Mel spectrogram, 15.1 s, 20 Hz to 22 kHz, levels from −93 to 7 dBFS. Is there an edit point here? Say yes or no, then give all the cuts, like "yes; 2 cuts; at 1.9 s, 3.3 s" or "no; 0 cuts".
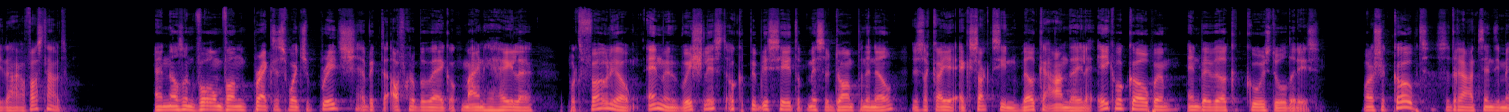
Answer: yes; 2 cuts; at 9.0 s, 13.5 s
